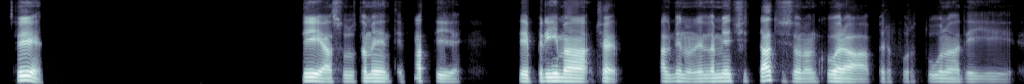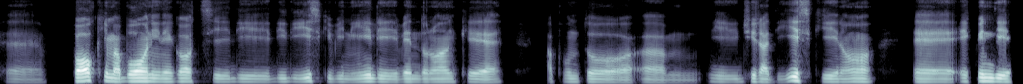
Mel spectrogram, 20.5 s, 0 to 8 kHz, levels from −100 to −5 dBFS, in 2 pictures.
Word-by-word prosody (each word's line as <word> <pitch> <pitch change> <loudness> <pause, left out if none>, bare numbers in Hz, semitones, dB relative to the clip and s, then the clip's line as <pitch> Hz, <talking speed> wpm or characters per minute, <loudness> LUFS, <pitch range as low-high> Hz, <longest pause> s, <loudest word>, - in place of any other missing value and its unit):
Sì. 150 -8 +8 2.6
Sì 130 -1 +8
assolutamente 110 +1 +1
infatti 115 -2 -4 0.6
se 115 -1 +2
prima 120 -1 +6
cioè - - 0 0.4
almeno 120 -1 -3
nella 110 +2 -1
mia 125 +1 +2
città 125 +3 +3
ci 150 -7 -6
sono 105 -1 -3
ancora, 105 -2 +2
per 105 -2 -14
fortuna, 110 0 -7
dei, 95 -2 -14 0.2
ehm, 90 -3 -21 0.3
pochi 135 +2 +6
ma 110 -4 +2
buoni 115 -1 +4
negozi 110 0 -6
di 105 -2 -13
di 110 0 -13
dischi, 110 0 -10
vinili, 100 0 -7
vendono 100 0 -7
anche 100 -2 -7 0.4
appunto, 95 -4 -9
uhm, 85 -4 -14 0.2
i 100 -2 -16
giradischi, 105 +2 -4
no, 105 +1 -6 0.3
ehm, 100 -1 -6
e 115 -1 -9
quindi 115 -4 +1
105 Hz, 105 wpm, -21 LUFS, 100-115 Hz, 2.6 s, Sì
